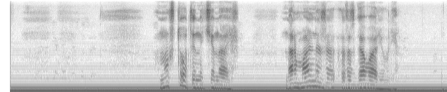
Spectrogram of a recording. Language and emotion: Russian, neutral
